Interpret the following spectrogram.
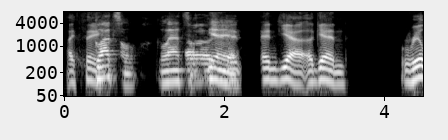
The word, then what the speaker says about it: Glatzel: Is it Gatstil? Glatzel, I think. Glatzel.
